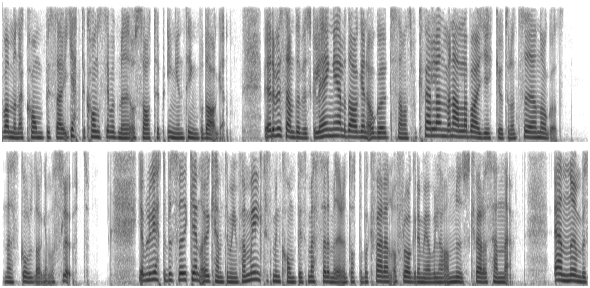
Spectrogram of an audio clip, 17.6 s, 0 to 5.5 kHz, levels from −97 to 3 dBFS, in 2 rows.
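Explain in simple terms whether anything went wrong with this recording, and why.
Nothing went wrong here: the speech shows no audible faults anywhere in the recording.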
